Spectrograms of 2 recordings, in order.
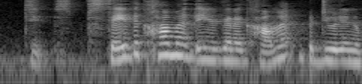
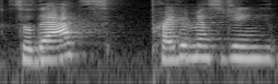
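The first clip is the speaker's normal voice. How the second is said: ordinary delivery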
